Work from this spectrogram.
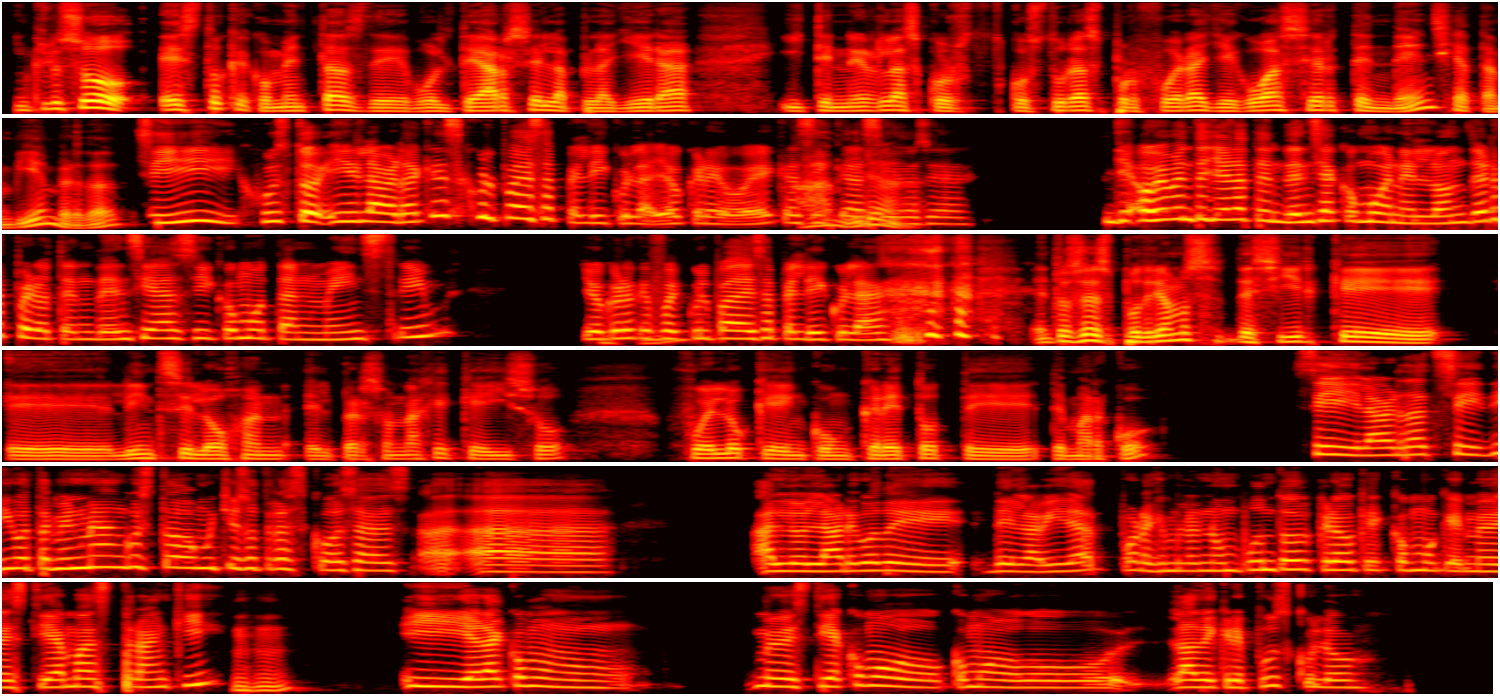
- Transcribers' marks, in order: other background noise; laugh
- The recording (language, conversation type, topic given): Spanish, podcast, ¿Qué película o serie te inspira a la hora de vestirte?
